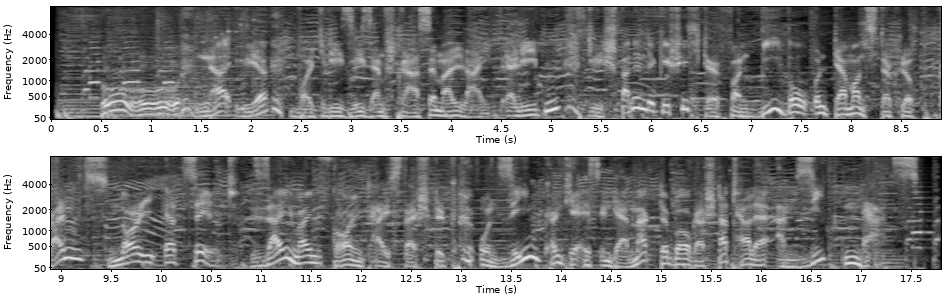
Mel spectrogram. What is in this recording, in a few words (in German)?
Trickstimme; Samson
